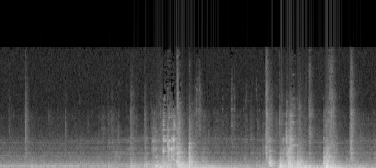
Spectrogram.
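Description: Network Rail HOAF ballast hopper wagons rolling slowly past, their wheels clattering over the rail joints in two loud bursts as the bogies go by, over a steady low rumble.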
